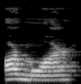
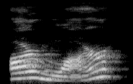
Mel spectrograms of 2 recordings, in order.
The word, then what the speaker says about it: armoire: All three of these words, noir, armoire, and memoir, are derived from French, and hence they follow French pronunciation roots. And in French, O-I-R make the OR sound. Okay? So memoir, armoire, noir.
